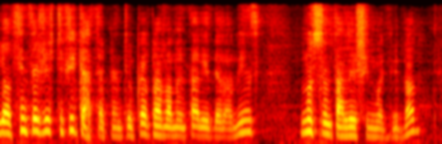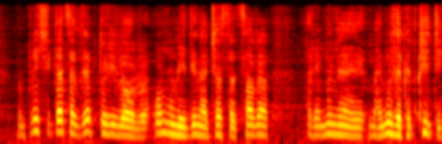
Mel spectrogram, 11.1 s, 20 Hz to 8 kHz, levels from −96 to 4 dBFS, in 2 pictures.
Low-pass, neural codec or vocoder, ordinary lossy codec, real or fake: 7.2 kHz; codec, 24 kHz, 1 kbps, SNAC; none; fake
